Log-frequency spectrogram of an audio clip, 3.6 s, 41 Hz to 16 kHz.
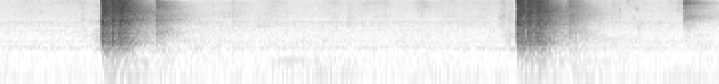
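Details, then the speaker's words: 2022 2850KRL Alta travel trailer oven, LP gas: knob held in at pilot position while sparking to purge air not yet purged today; two sharp crisp snaps about two seconds apart over near silence, normal igniter sparking before pilot lights. "i'm going to push in and hold while i spark and this may take me 30 seconds may take me 45 seconds or a minute even to purge the air i have not purged the air today in the oven"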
